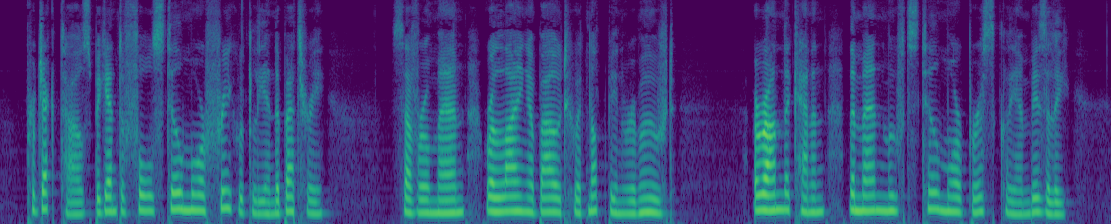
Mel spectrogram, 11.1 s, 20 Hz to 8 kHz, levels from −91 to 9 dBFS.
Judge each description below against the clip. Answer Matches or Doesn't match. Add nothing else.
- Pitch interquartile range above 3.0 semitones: Doesn't match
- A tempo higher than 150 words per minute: Matches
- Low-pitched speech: Doesn't match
